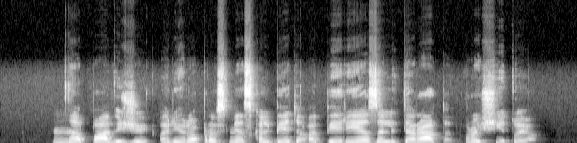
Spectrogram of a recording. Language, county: Lithuanian, Vilnius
